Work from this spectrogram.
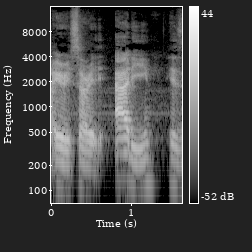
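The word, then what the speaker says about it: Arie: with my friend airy I'm not area sorry Addie his name is spelt a rie but it's pronounced addy my friend jeslin and we're gonna be paying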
